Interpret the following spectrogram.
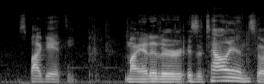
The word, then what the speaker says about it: spaghetti: That's the Italian for spaghetti, by the way. It's spaghetti, but note the pronunciation, spaghetti.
